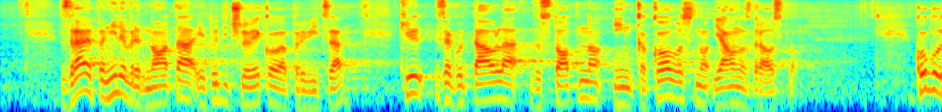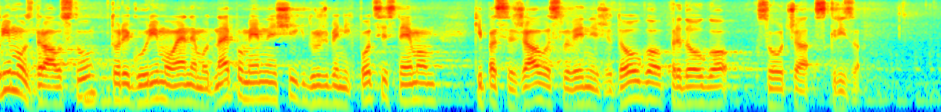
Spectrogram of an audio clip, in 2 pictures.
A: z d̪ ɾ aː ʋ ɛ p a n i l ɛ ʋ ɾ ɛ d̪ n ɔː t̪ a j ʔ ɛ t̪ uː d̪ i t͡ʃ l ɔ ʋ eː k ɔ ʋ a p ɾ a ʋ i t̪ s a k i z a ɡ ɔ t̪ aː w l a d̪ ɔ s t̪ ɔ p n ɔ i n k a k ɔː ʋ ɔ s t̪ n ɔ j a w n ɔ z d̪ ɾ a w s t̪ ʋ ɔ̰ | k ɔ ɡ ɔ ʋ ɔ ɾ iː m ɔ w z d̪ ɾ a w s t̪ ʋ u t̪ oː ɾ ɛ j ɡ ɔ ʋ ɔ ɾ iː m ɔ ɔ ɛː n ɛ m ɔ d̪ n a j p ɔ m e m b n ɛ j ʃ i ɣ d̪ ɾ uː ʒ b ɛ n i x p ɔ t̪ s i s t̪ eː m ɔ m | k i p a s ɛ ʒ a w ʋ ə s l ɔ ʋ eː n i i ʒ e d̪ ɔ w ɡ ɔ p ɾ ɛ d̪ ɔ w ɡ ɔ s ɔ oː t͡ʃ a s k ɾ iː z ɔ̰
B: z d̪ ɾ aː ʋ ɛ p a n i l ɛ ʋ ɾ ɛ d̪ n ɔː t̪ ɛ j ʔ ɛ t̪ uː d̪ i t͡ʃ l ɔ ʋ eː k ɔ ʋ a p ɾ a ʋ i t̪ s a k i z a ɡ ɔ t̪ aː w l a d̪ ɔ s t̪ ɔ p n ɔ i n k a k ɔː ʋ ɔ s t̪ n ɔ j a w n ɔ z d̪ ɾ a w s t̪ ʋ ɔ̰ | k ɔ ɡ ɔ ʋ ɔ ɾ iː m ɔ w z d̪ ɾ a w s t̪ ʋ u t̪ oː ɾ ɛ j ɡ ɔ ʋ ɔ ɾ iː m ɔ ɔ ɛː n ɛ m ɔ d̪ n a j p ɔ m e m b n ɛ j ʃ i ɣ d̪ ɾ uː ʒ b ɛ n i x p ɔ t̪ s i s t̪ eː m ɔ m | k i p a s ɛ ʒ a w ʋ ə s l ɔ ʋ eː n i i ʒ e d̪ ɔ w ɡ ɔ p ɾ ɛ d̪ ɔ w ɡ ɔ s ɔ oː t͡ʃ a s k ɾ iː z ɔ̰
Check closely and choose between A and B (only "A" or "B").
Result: A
